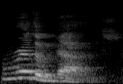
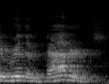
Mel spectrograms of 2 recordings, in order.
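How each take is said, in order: First: The stress falls on the word rhythm. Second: The stress falls on the word patterns. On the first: Patterns is a noun. The speaker calls it right. "I don't stress patterns, I stress rhythm" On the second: Patterns is a verb. The speaker calls it wrong. "patterns becomes a verb"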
